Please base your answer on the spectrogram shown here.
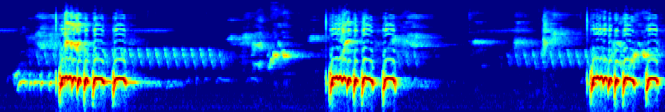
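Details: Zebra dove of a local strain giving its hentakan song meant to rile opponents; three quick-fire bursts of clipped, throaty coo notes spaced roughly every two and a half seconds, faint higher chirps between.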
